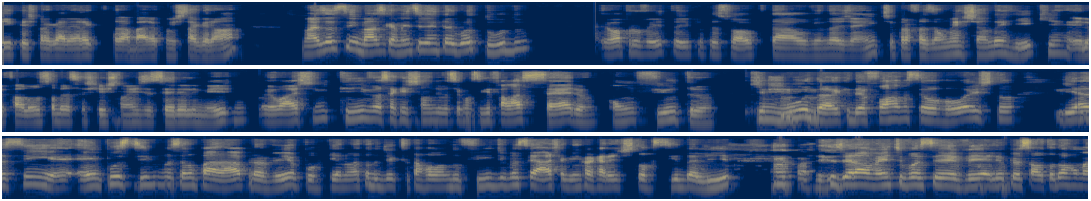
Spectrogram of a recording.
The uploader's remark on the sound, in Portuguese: Episódio gravado durante a pandemia do COVID-19, com gravação remota.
